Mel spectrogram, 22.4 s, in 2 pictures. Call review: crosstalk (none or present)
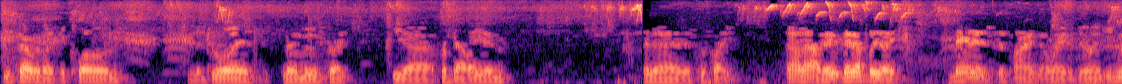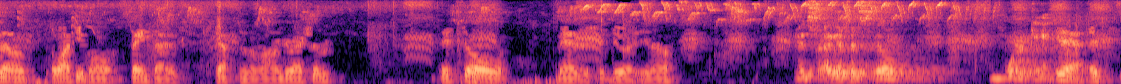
none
